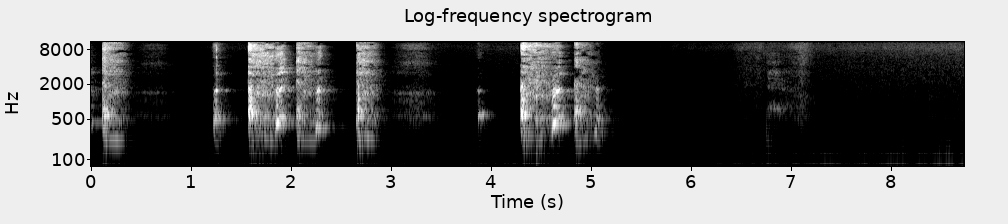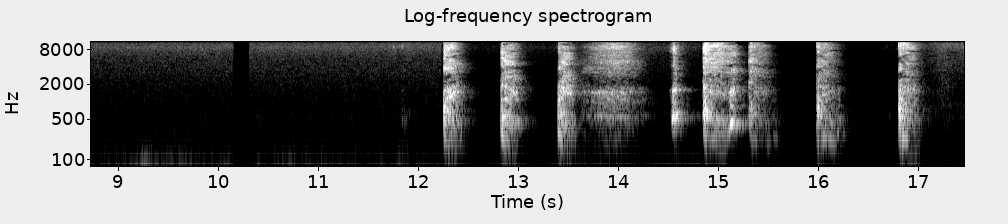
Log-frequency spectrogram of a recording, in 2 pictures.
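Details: Girl coughing during a live stream, wishing aloud for the cough to stop: two bouts of repeated short, sharp coughs separated by a quieter pause with low room noise; recurrent coughing fits.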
